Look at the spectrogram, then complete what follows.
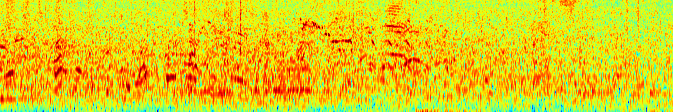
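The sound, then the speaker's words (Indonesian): Steady surf washes continuously along a crowded shoreline at Sanur Beach in Bali, with a low murmur of many indistinct voices mixed into the constant roar throughout. “Di pantai ini juga, aku mengenal”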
